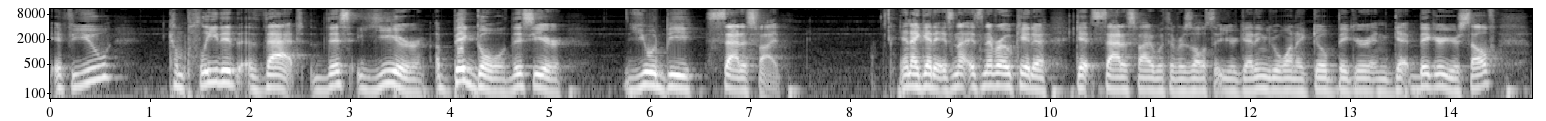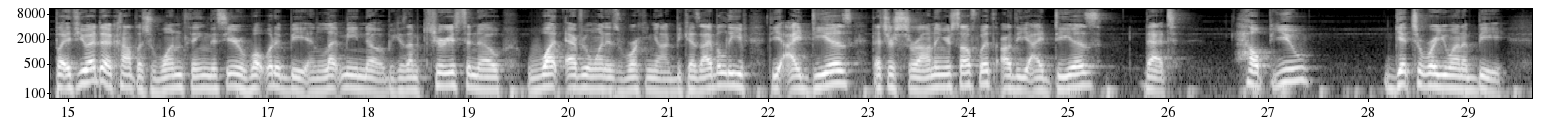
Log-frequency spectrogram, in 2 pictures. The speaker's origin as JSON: {"language": "English", "town": "Chesterfield", "region": "Virginia", "country": "United States", "tie": "born or raised there", "moved": "as an adult", "lives_now": "Phoenix, United States", "said": "I've been literally in my hometown, Chesterfield, Virginia, for the past three weeks"}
